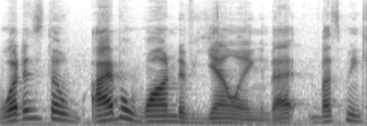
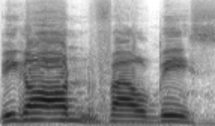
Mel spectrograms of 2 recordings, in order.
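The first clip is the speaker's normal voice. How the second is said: very loud, intimidating yell; 3 semitones higher, 9 dB louder than usual. A character uses a hollering wand to scare a beast away, yelling in Draconic. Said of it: "like yell in draconic like".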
